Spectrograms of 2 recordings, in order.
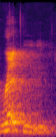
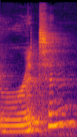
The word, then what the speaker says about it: written: In North American English, we very frequently replace the written letter T with a glottal stop in our pronunciation. For example, I just did it with the word written. I don't say written, I say written.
